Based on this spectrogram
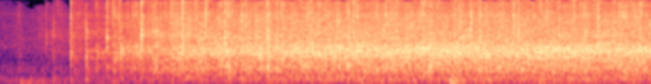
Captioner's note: audience applauding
